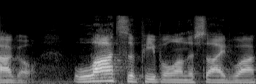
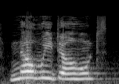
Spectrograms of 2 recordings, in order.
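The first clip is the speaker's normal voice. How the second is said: high, loud, slow flat denial; emphatic no; 13 semitones higher, 8 dB louder, slower than usual. Real, not acted. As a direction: slam the door on that idea. Emphatic rebuttal in sermon.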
